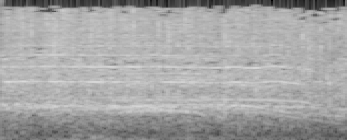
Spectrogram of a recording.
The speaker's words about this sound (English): They're performing at the Welk Theater this year. This show is tearing up Branson. Folks, you're going to want to come and see these guys when you hit town. How about a big hand for the Million Dollar Quartet?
